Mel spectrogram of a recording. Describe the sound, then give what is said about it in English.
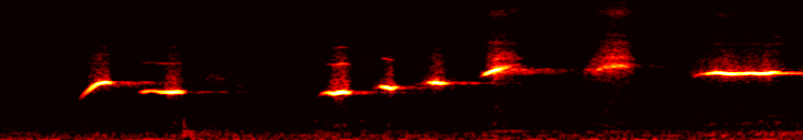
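A person whistles a short, bouncy march-like tune from the war movie Bridge Over the River Kwai, about eight clear notes with quick upward slides, ending on a long held note, with no talking. “I'm going to do a little whistle, see if you guys will know this.”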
